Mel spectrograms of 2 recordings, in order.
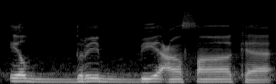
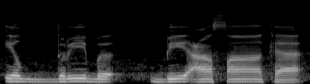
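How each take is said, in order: First: The two b sounds merge into one held b. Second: The first b is released with a bounce.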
